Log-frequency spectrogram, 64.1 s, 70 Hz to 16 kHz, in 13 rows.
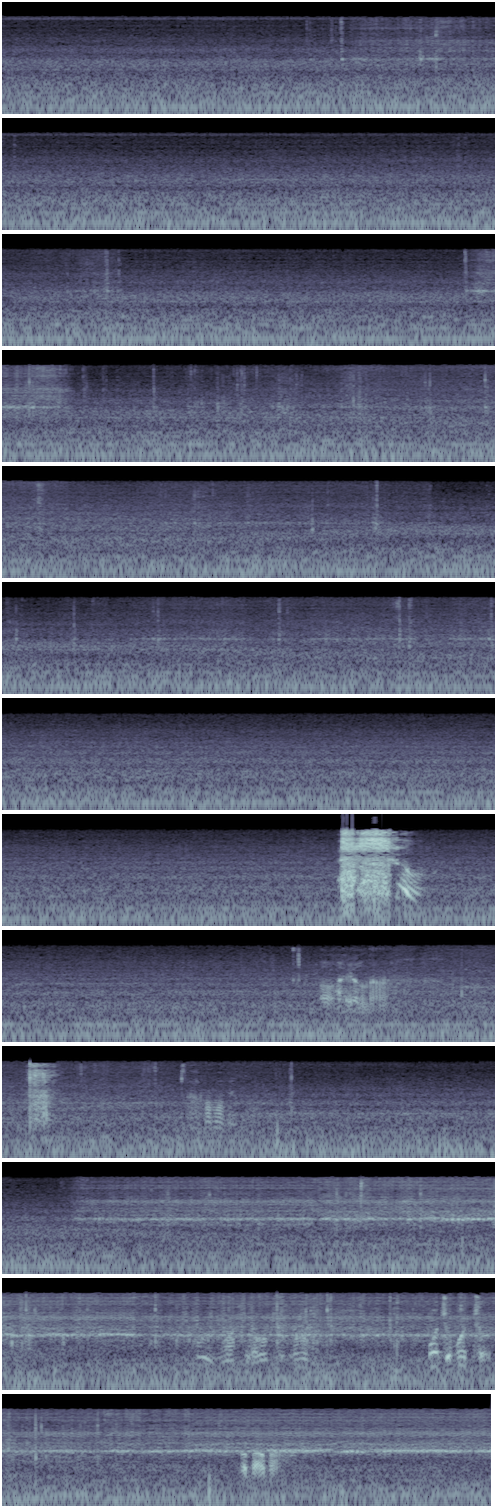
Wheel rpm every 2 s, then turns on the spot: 0, 10, 20, 0, 0, 0, 0, 20, 10, 10, 10, 10, 0, 10, 10, 0, 0, 0, 0, 0, 0, 0, 10, 0, 10, 60, 60, 70, 60, 60, 60, 60.
16-24 26-30 44-46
